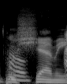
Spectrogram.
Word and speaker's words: Buscemi: It's Steve Buscemi.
